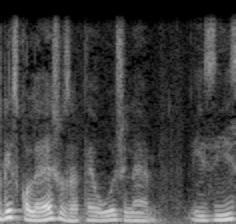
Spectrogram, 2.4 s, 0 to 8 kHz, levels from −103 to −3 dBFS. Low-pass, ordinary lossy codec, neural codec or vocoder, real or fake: 7.2 kHz; none; none; real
